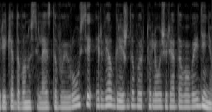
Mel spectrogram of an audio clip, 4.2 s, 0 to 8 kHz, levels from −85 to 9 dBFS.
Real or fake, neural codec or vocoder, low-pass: real; none; 7.2 kHz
